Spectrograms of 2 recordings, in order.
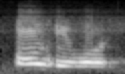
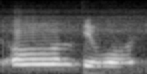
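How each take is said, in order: Both takes have the same delivery.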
